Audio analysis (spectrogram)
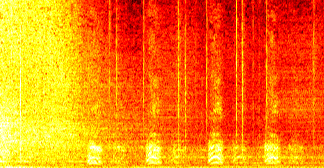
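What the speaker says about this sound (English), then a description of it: "I hear only barking." Dog barking in Marvel's Guardians of the Galaxy video game: four evenly spaced barks with a whimpering, yelping edge, moderately close, over a low droning background.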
